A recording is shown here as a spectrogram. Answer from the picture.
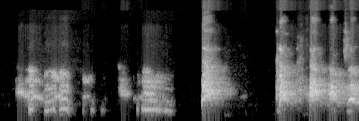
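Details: Blenheim Cavalier King Charles Spaniel puppies, six weeks old, Roman and Blue, in their home puppy pen: bursts of short puppy barks and squeaky yips, with a sharp, bright yelp near the middle and a noisy cluster of barks at the end.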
